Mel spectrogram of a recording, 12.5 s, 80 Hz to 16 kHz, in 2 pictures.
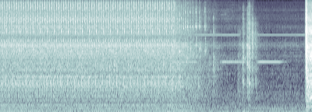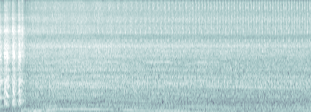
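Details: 2008 Honda Fit (Jazz) 1.5L, 120k miles, automatic non-CVT, valves adjusted, no oil use or check engine light: engine cuts out, restarts and idles with a steady quick light tapping rattle; absent when cold at higher RPM; owner suspects piston slap, unconfirmed.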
